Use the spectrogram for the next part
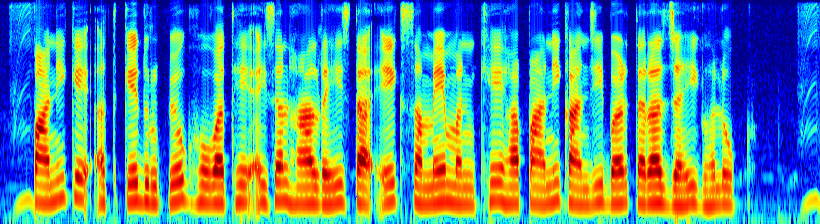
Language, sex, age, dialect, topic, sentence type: Chhattisgarhi, female, 31-35, Western/Budati/Khatahi, agriculture, statement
